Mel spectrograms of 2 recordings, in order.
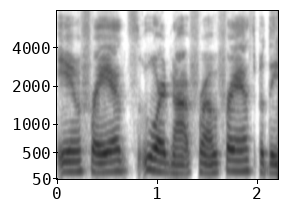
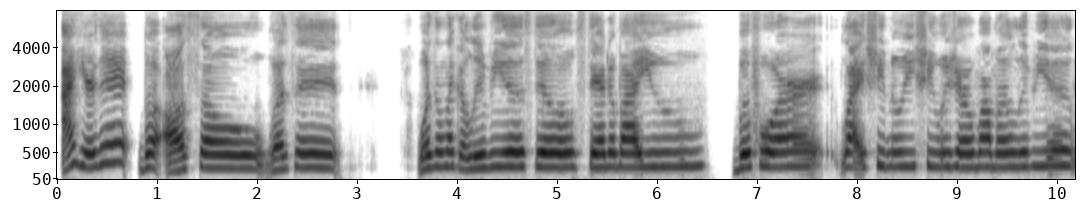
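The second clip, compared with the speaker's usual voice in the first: pointed retort; 8 semitones higher, 5 dB louder than usual. Retold or imitated. Recapper challenging Gio about Olivia standing by him, pointed retort. Acting out her challenge to Gio's speech.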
